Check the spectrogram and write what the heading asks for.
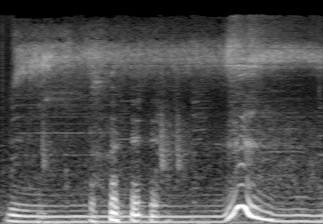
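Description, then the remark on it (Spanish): A person hums a steady, nasal buzzing tone imitating a mosquito, with a few brief wavers partway through and a quick rising-and-falling swoop near the end, fairly loud. “ah, zancudo. Sí. Mosquito.”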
